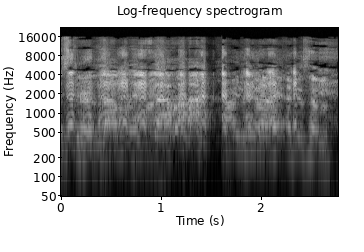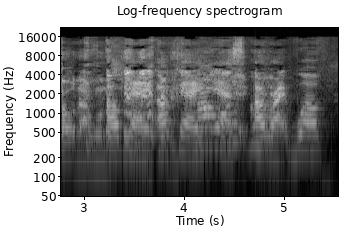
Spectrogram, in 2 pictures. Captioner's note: laughs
